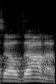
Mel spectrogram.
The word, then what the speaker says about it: Saldana: I was thinking Zoe Zendella. – Who? – Or Zoe Saldana? – Saldana, that's how you say it, yeah.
